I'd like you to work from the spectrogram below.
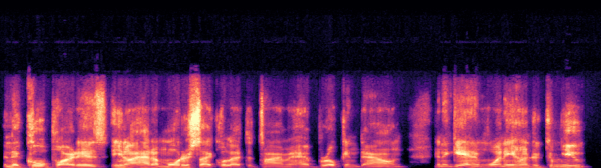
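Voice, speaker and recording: Man from Compton, deep voice, dry close recording; animated storyteller who acts out dialogue. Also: fairly quick, vocal fry, dry recording. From Compton, California (born in Mexico). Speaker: actor telling his career story. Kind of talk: casual storytelling interview.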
